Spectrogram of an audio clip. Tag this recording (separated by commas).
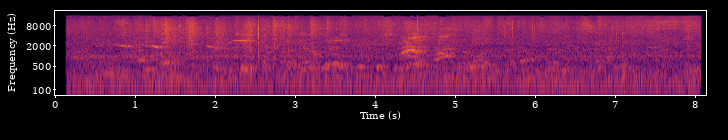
Speech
